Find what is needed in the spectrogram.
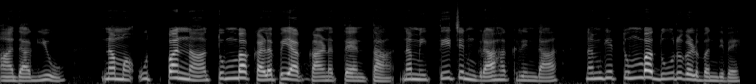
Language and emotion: Kannada, sad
